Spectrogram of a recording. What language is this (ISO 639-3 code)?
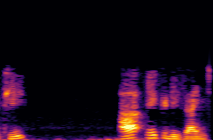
guj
